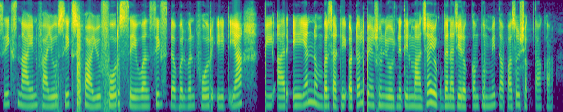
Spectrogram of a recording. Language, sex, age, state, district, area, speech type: Marathi, female, 18-30, Maharashtra, Buldhana, rural, read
